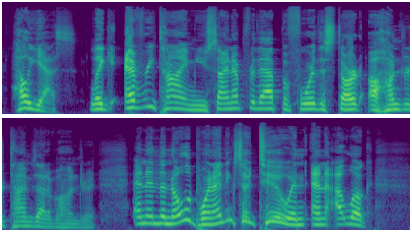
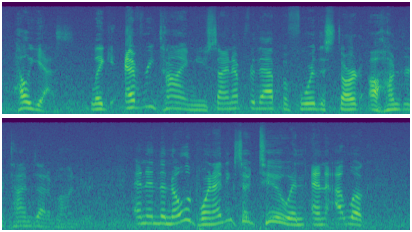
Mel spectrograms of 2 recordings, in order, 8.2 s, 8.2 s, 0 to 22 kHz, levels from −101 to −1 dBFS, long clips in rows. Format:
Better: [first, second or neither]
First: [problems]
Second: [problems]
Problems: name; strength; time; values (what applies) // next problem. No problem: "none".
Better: first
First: none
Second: hiss; noticeable; throughout; 15 dB below the speech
